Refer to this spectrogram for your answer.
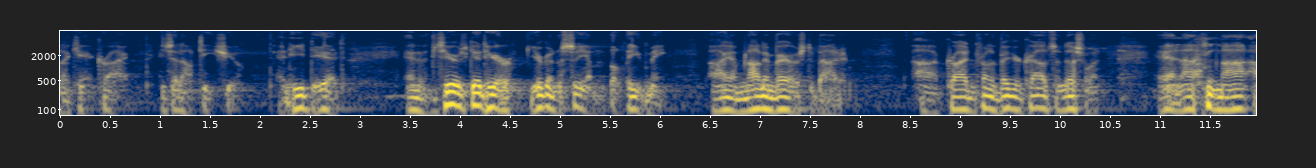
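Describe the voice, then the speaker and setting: Speaking at a recovery meeting, an older Southern American man tells his own story in an earnest, plainspoken way. His voice is on the low side and husky, the sound filling a big room, and at times he drops nearly to a whisper.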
